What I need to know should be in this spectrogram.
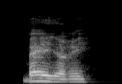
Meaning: second-person plural simple future of bêler
- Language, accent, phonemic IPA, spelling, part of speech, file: French, Canada, /bɛl.ʁe/, bêlerez, verb, LL-Q150 (fra)-bêlerez.wav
